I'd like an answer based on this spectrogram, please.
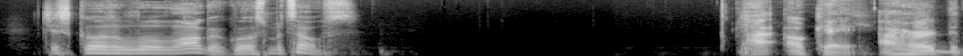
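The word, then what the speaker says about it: Gross-Matos: right way all right gross Matos not toast people said I said toast but I don't be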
